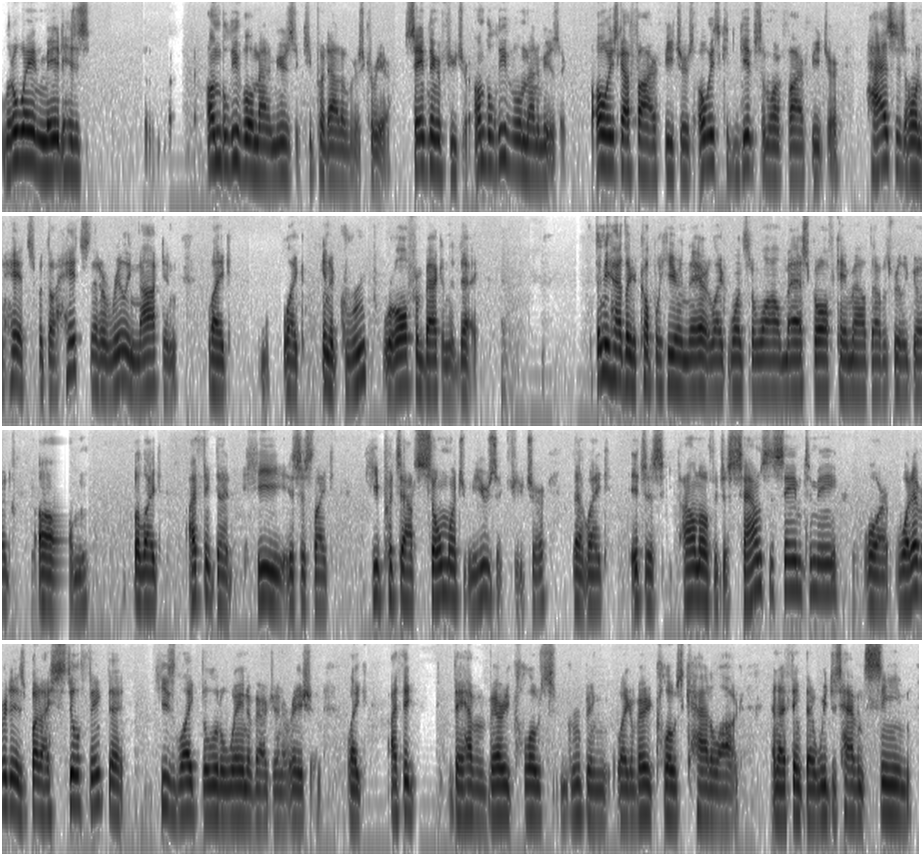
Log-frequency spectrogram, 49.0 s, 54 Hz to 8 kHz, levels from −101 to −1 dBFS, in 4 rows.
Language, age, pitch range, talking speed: English, 20-39, 130-150 Hz, 180 wpm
